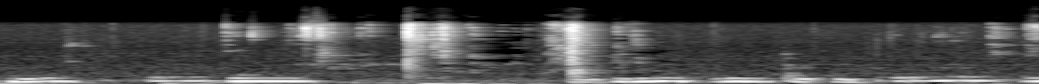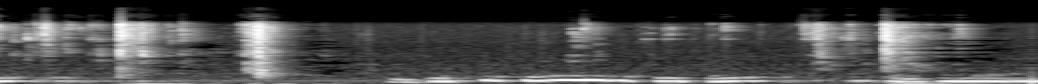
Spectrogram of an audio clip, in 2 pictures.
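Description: Foil trading-card pack wrappers crinkling and tearing as packs are opened by hand, a dozen or so short sharp rustles and snaps, with cards being handled. A low murmur runs underneath.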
